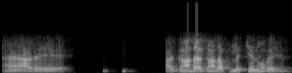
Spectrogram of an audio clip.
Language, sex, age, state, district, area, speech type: Bengali, male, 30-45, West Bengal, Darjeeling, rural, conversation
